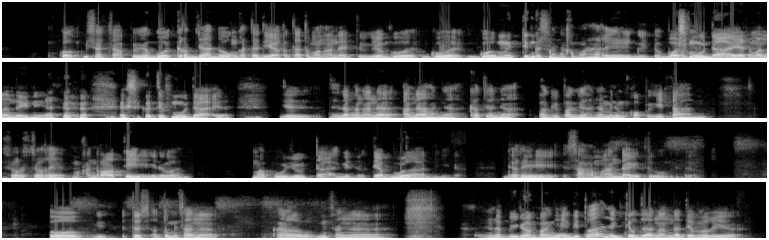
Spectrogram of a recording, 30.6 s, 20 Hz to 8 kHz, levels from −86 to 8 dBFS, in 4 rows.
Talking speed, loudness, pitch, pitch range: 145 wpm, -14 LUFS, 130 Hz, 105-150 Hz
